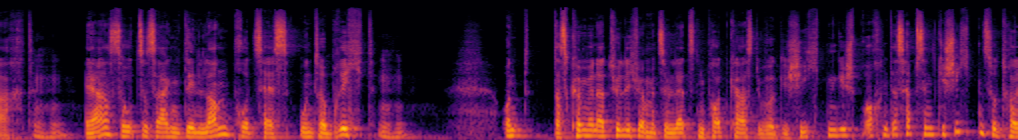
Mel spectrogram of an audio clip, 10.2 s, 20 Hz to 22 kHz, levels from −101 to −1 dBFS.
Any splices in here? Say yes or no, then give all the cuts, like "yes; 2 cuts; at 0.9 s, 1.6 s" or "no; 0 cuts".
no; 0 cuts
